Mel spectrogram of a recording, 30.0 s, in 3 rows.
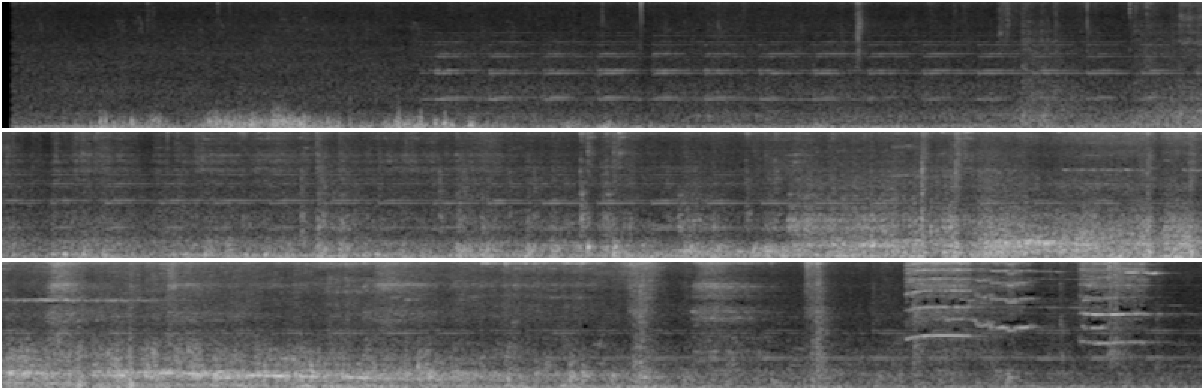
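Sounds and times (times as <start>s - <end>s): train rumble: 0.1s - 30.0s
brakes squealing: 17.4s - 30.0s.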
